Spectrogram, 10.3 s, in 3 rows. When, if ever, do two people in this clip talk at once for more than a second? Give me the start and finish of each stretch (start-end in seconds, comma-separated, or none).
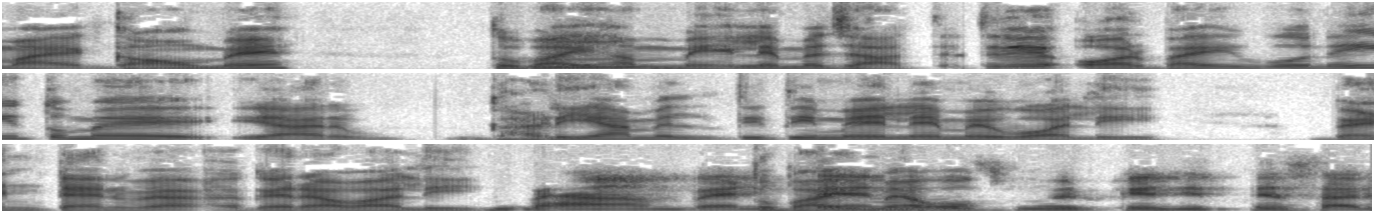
none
